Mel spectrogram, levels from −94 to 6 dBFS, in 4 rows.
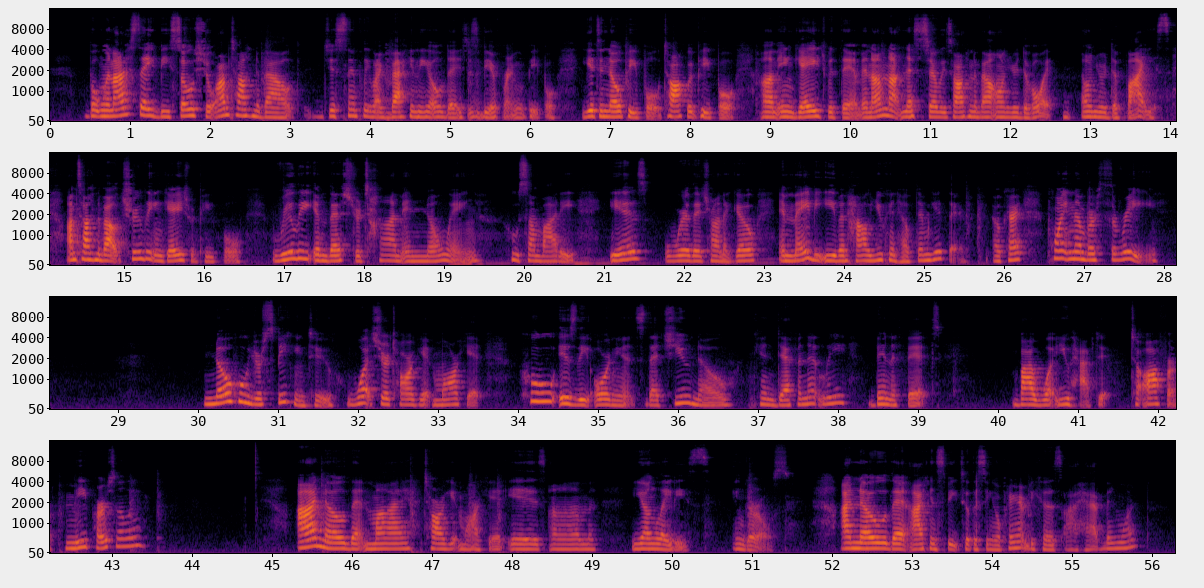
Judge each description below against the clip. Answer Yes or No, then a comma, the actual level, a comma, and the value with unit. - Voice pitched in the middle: Yes, medium, 175 Hz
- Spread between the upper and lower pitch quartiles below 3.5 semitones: Yes, average, 3.1 semitones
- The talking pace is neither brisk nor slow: Yes, average, 145 wpm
